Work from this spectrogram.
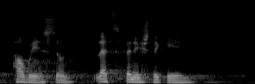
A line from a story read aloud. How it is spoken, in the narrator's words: he gritted his teeth and he whispered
